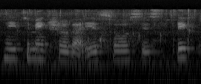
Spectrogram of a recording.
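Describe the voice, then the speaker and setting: At a gas stove in her kitchen, a cooking channel host gives a relaxed, chatty tutorial, going back over her steps and calling her viewers "guys." Her mid-range voice holds a steady tone at a normal speed. The phone-recorded audio is dull and lo-fi, with background noise.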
